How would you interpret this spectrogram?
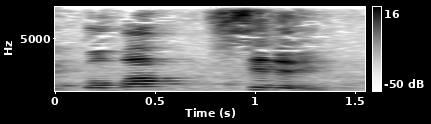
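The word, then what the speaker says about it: coparcenary: एंड दूसरा क्या है, कोपा, आर इसमें साइलेंट है, कोपा सेनरी, कॉपा सेनरी, COPA कॉपा, आर यहाँ पर साइलेंट है प्यारे बच्चों, सेनरी, कॉपा सेनरी।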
